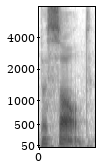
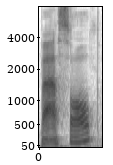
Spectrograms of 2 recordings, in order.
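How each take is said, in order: First: It is said with an American pronunciation. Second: It is said with a British pronunciation. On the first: "here in America, we pronounce it basalt" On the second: "British people pronounce it basalt"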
